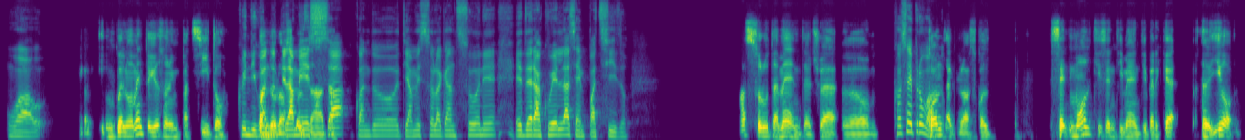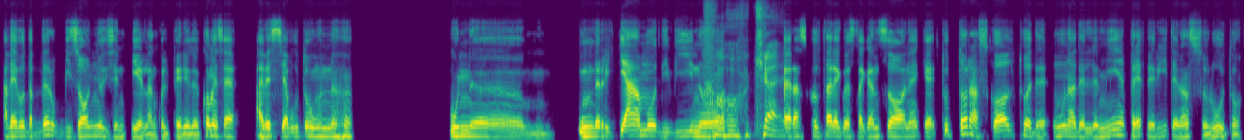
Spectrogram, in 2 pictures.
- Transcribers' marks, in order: other background noise; singing: "un"; laughing while speaking: "Okay"
- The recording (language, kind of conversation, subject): Italian, podcast, Quale canzone ti fa sentire a casa?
